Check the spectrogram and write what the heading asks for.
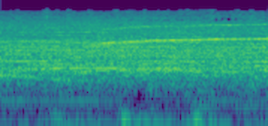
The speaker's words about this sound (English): That might have been him whistling right there. ….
